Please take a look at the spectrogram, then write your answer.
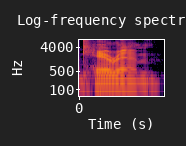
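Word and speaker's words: Kerem: K-E-R is pronounced like Carol. Care. Yeah. M is pronounced like Emily. M. Karem. Karem. Karem. Karem. Karem. Maybe the M is emphasized.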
